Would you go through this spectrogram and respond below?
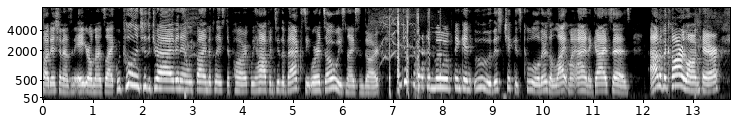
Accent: Salt Lake City, Utah, United States; yeah, so I'm based out of Salt Lake City. I grew up in Salt Lake City, Utah. Uh-huh. Still live here, but I have a studio in Utah

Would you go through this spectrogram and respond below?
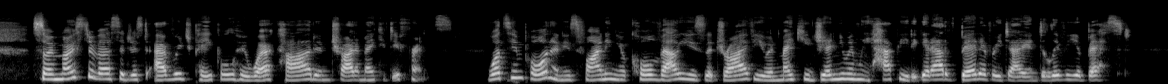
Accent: Sydney, New South Wales, Australia; I grew up in Western Sydney and I attended a public school and I was a teenage mum.

